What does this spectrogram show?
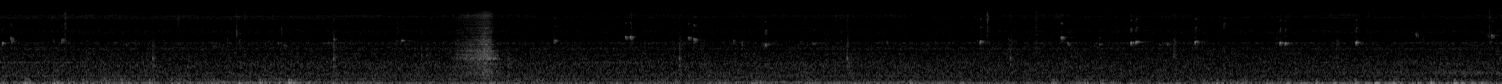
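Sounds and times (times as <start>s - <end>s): small birds chirping: 0.0s - 8.5s, 9.3s - 15.0s.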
